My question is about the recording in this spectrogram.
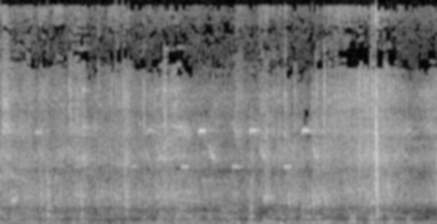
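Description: Indistinct talk of women and small children nearby, no clear words. A sharp click comes near the end.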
